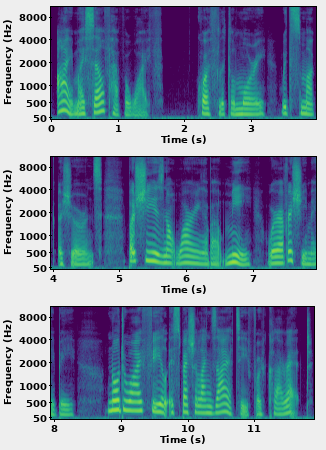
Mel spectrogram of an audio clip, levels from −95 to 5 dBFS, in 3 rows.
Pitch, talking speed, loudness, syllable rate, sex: 185 Hz, 150 wpm, -21 LUFS, 4.7 syllables/s, female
